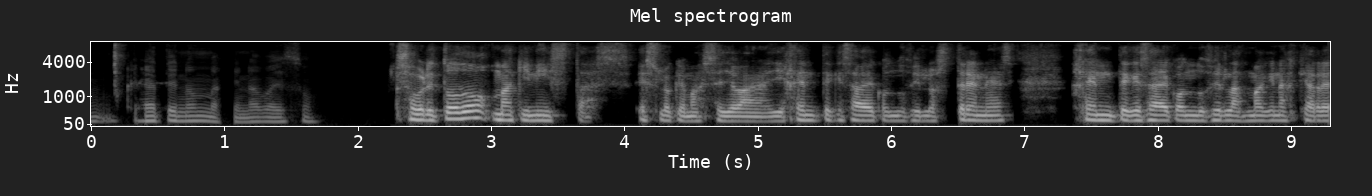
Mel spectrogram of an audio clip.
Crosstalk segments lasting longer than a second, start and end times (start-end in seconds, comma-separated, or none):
none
